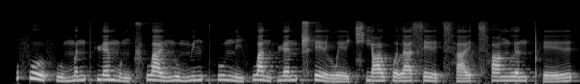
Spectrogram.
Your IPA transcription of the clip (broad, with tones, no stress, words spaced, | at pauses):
fo˥˩ʊ̯fu˨˩ mə˥npʰɥɛ˥mʊ˨˩ŋ ʈ͡ʂʰwa˥˧ɪ̯n̪u˥˩my˥n pʰu˥n̪i˨˩ fwa˥˩n pɥɛ˥nʈ͡ʂʰe˥˩ɪ̯lwe˨˩ɪ̯ t͡ɕʰjɑ˥ʊ̯pɤ˨lä˥˧ se˥˩ɪ̯t͡sʰa˧˥ɪ̯ t͡sʰɑ˥ŋlə˥n pʰe˧˥ɪ̯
